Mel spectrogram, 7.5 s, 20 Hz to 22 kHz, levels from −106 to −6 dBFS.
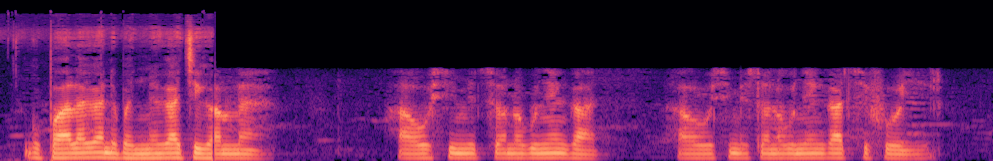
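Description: At 1.6 s the speech goes dull and boxy after a 20 ms gap. Nothing above 3.8 kHz remains to the end. The likely cause is an input switched to a poorer device. Faint new background noise appears. The level stays about the same.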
